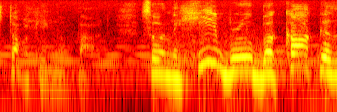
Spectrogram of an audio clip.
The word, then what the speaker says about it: baqaq: Verse 1, the word empty, the Hebrew word is bakak, B-A-Q-A-Q.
